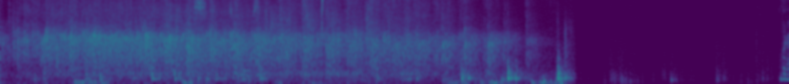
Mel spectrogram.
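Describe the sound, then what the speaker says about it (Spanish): A conference audience applauds a woman taking the stage at a women entrepreneurs' communication event; dense, sustained clapping for about seven seconds, then it cuts off abruptly into near silence with only a few faint, scattered sounds. "Así que un aplauso para ella."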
